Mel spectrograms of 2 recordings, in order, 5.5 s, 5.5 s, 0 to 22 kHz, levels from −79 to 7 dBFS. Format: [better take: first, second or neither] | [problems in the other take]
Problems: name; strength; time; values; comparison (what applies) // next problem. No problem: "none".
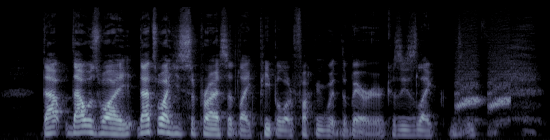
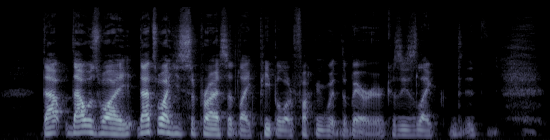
second | alarm; noticeable; at 4.5 s; peak 9 dB below the speech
